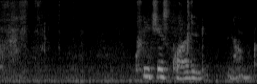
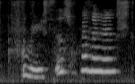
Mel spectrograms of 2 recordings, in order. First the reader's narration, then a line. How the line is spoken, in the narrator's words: The dodo called out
